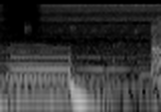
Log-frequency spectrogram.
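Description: Short hissing bursts of an aerosol spray paint can applying a light clear coat to a KitchenAid mixer, two quick sprays close by with brief gaps between.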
